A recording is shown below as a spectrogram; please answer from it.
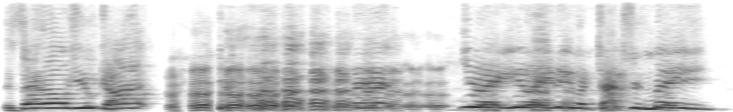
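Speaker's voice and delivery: high, loud, defiant taunt; taunting yell. Retold or imitated. Hit pitcher yelling at the batter, loud taunt. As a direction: yell it out to goad them. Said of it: "I yell at the batter".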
